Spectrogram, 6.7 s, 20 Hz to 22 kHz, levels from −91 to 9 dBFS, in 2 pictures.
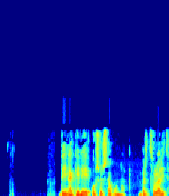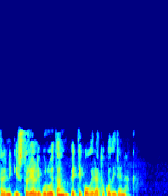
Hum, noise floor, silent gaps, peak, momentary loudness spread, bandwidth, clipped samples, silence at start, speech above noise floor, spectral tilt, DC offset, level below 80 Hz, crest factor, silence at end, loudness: none; -84 dBFS; none; 0 dBFS; 9 LU; 7.8 kHz; under 0.1%; 1.2 s; 68 dB; -6 dB/octave; under 0.1%; -62 dBFS; 16 dB; 0.85 s; -16 LUFS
